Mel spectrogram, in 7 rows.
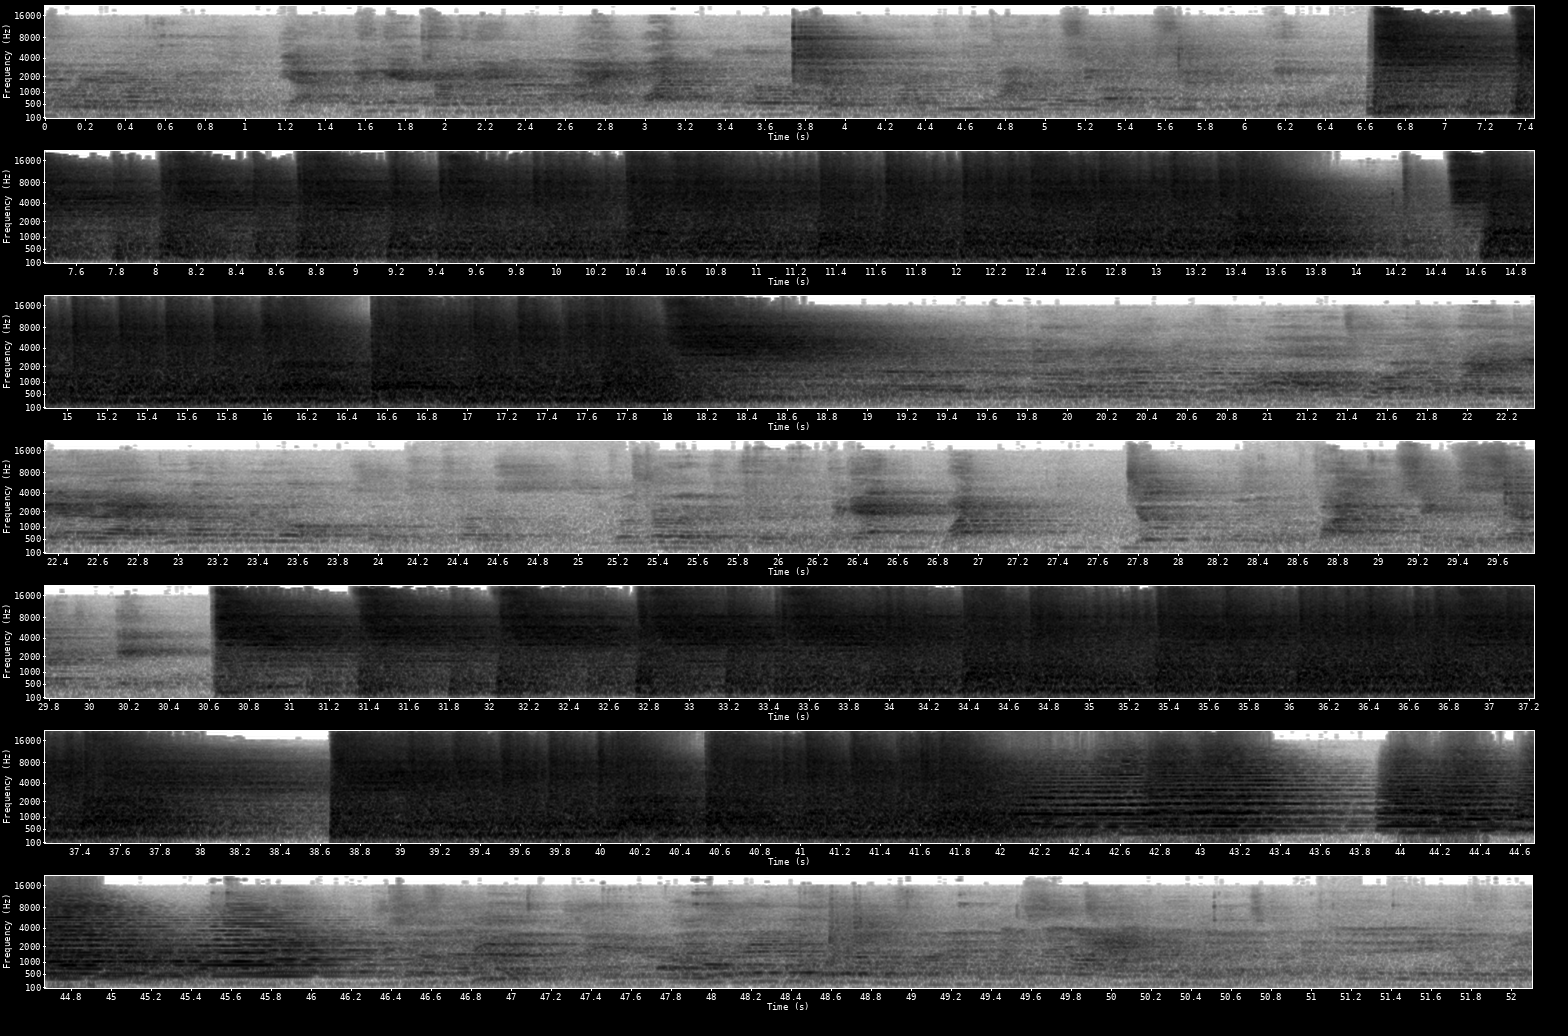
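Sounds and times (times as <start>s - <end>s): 
celebration drum intro: 6.6s - 19.5s, 30.6s - 46.3s
brass and ensemble: 7.3s - 19.0s, 35.3s - 46.8s.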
